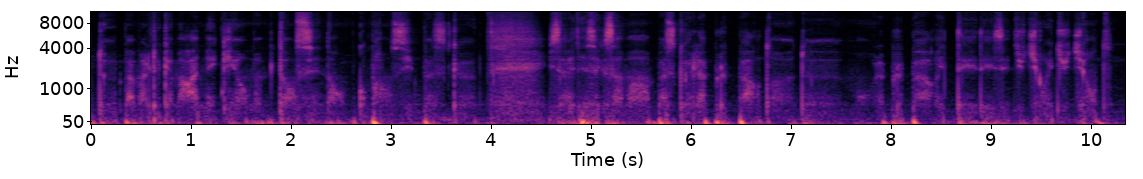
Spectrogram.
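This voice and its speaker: A man gives a whispered ASMR chat in a halting, rambling and hesitant way. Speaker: ASMR video creator.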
